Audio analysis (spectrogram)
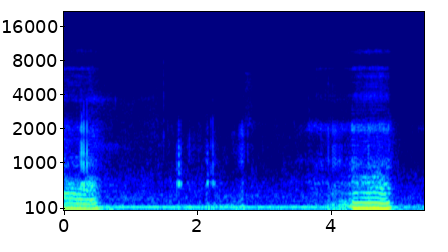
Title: Snoring husband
